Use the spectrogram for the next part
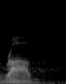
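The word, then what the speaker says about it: Rab: So you'd pronounce that B, R-A-B. You'd pronounce it more like a V, so Rav, something like that.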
